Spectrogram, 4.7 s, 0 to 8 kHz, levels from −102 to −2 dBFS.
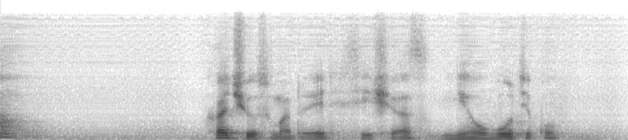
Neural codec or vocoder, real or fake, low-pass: codec, 16 kHz, about 1 kbps, DyCAST, with the encoder's durations; fake; 7.2 kHz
